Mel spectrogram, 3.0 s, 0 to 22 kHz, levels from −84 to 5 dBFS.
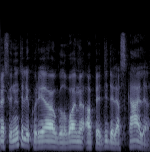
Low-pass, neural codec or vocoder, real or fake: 9.9 kHz; none; real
